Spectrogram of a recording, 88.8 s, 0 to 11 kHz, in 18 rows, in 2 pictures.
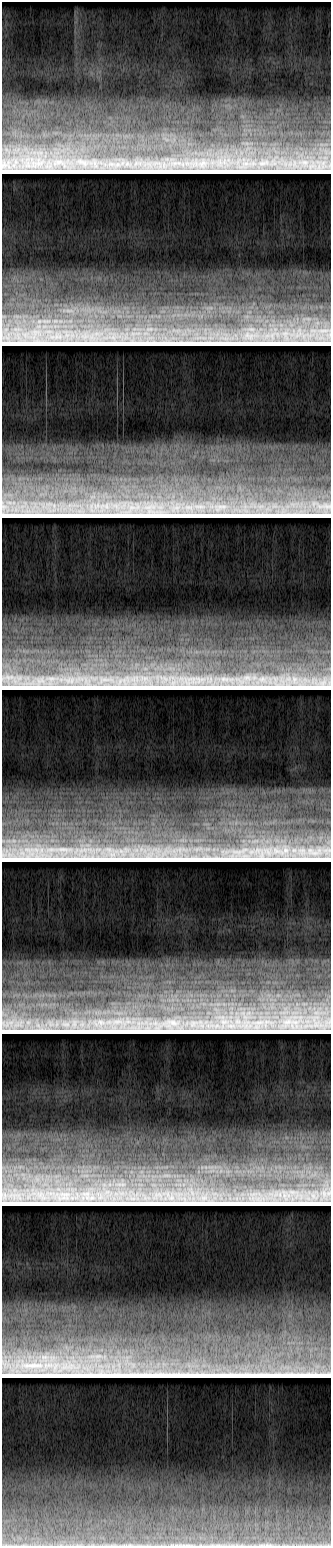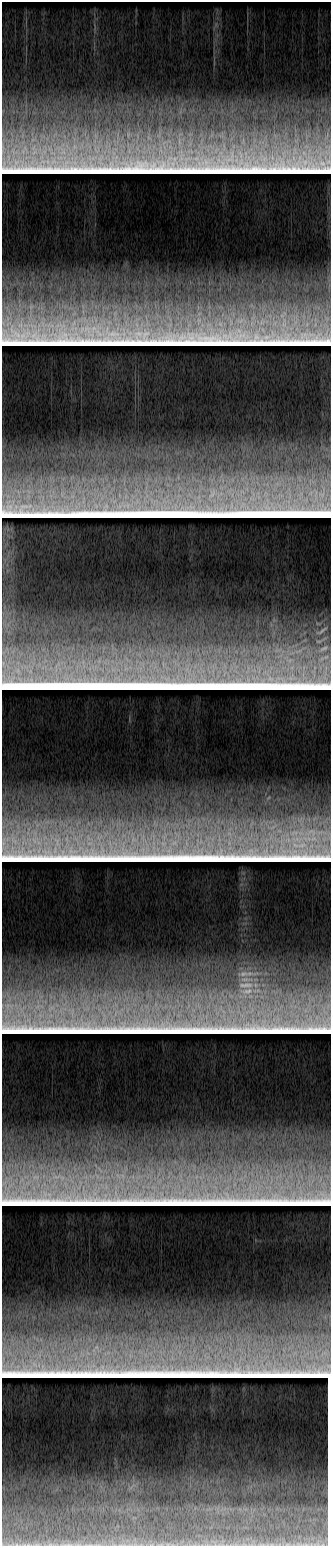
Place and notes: Taitung stadium, Taitung City - Buddhist Puja chanting voice
Walk inside and outside the stadium, Buddhist Puja chanting voice, Binaural recordings, Zoom H4n+ Soundman OKM II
